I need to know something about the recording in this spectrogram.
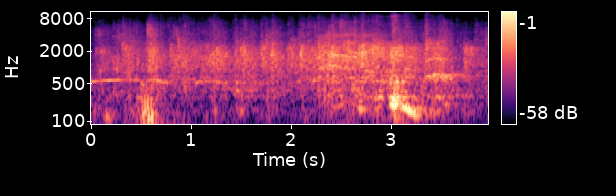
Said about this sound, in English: Let's give you guys one more round of applause.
